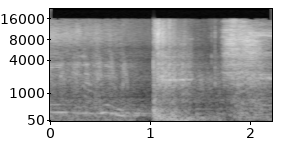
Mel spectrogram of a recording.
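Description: A fiery blast bursts with a loud boom.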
